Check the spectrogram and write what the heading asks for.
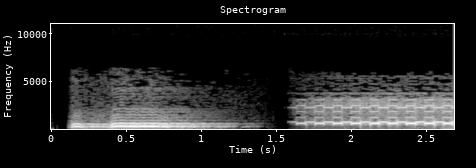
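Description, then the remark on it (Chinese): A telephone rings with an ordinary call reporting to the police, a rapid, warbling electronic trill that repeats steadily for over a second, following a brief pause after a low, hoot-like tone. No one speaks. “事情还要从一个普通的报警电话讲起。”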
